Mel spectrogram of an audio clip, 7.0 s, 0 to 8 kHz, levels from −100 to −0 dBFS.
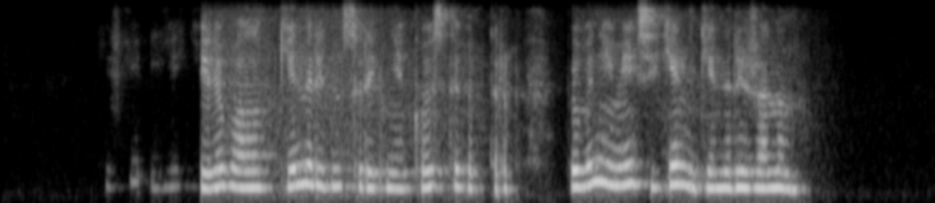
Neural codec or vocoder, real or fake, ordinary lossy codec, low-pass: vocoder, 44.1 kHz, 128 mel bands every 512 samples, BigVGAN v2; fake; Opus, 16 kbps; 7.2 kHz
